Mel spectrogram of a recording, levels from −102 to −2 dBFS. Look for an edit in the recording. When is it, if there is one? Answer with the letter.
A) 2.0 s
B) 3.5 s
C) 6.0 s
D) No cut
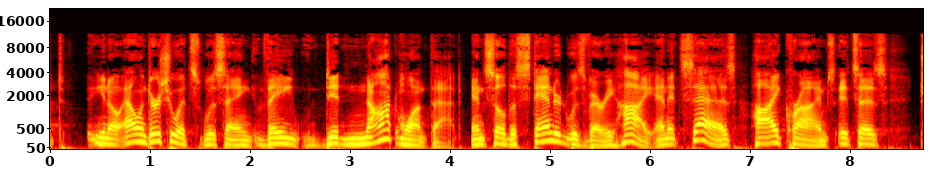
A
